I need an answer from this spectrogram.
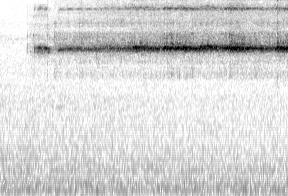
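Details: Bell cricket song rising from silence into a continuous, shimmering high trill that grows louder in gentle pulses.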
